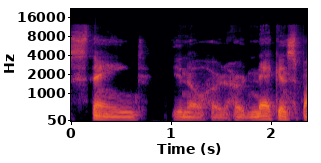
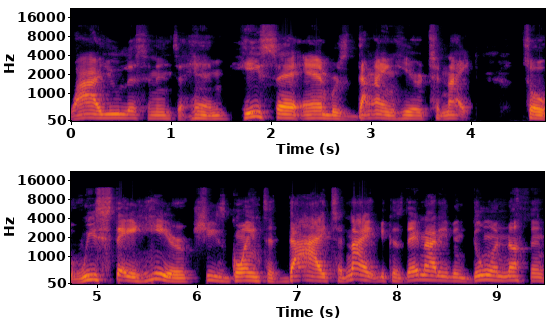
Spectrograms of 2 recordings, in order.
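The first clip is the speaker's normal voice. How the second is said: mock, high, all-out screaming; 7 semitones higher than usual. Retelling an argument at the hospital: imitating own past screaming. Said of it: "now I'm screaming at her".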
